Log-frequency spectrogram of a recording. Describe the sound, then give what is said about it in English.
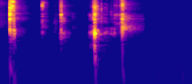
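A few light metallic clicks, then a sharper pop with a short fizzing hiss as a can of strawberry and vanilla bean flavored drink is cracked open, with a slight spray and no talking. “Yeah, it didn't really give a good crack, this one, didn't.”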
